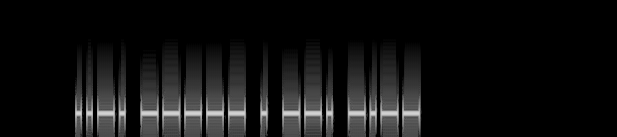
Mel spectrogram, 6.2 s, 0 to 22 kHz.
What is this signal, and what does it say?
Morse code, heard as a keyed tone, about 22 wpm, 700 Hz. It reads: F0EGY
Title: DXCC-100 Call Signs - 5 Characters - Repeated 2x - 22wpm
